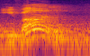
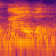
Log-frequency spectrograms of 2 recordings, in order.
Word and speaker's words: Ivan: And I finally figured out how to say his name right because I want to call him Ivan. And he tells me his name is Ivan.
